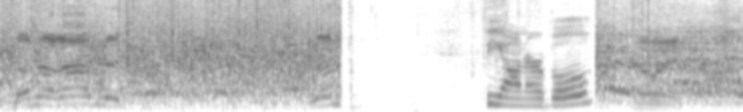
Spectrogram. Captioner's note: applause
